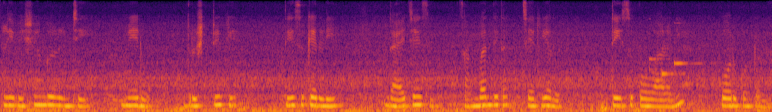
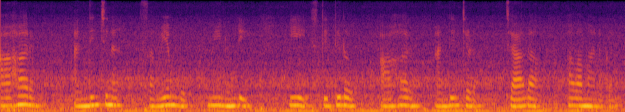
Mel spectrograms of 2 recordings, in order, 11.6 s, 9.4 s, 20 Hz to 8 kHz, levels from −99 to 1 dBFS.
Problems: constant background noise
